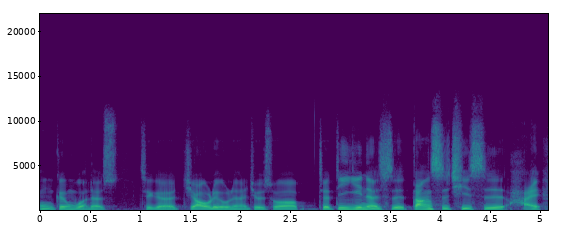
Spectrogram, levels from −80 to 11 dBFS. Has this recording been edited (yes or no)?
no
